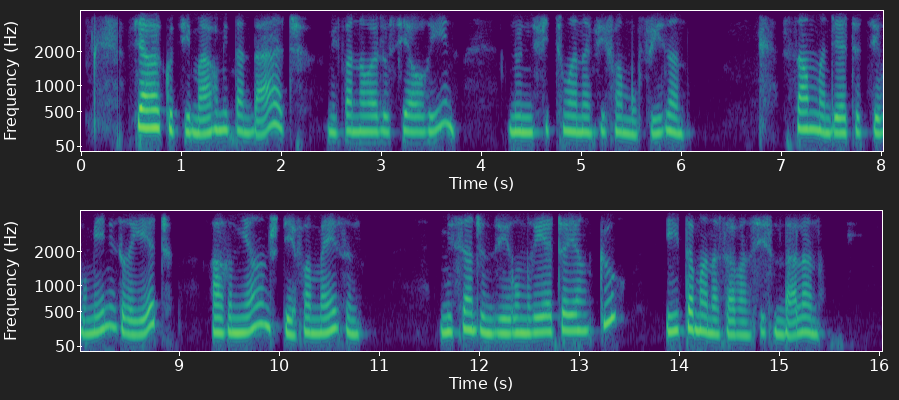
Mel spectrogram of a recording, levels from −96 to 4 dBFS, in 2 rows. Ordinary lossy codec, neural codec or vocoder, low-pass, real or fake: Opus, 24 kbps; none; 3.6 kHz; real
